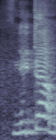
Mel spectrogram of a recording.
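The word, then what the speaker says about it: Gnetum: একটা হচ্ছে নিটাম, নিটাম দেখো এখানে আমি জিটা উচ্চারণ করি নেই, তবে লেখার সময় জি আসবে, উচ্চারণ করার সময় জি বলবা না, বলবা নিটাম।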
